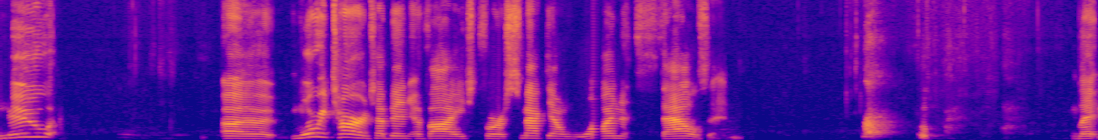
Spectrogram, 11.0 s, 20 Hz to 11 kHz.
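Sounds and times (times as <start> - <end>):
speech: 0.0 - 0.6, 2.2 - 7.5, 8.6 - 9.4, 10.7 - 10.9
pet dog barking: 8.6 - 9.0.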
